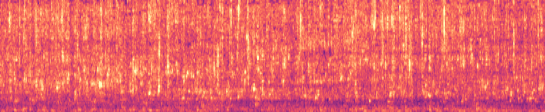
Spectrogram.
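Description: Spring water trickles steadily out of the ground along the Appalachian Trail in North Carolina, a soft continuous dribble and splash heard close and quiet, with no voices.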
